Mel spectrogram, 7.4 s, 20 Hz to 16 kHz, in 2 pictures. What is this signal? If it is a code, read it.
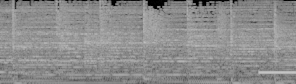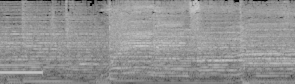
Ringback tone (Europe, 425 Hz), with noise.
